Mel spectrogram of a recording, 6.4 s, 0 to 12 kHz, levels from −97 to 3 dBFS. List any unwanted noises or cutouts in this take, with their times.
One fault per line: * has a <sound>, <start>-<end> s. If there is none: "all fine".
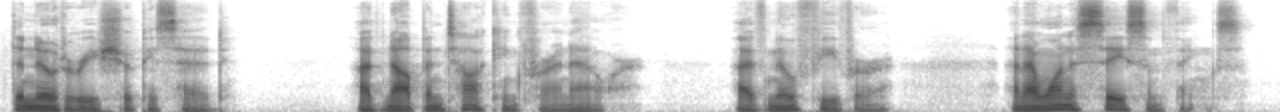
all fine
